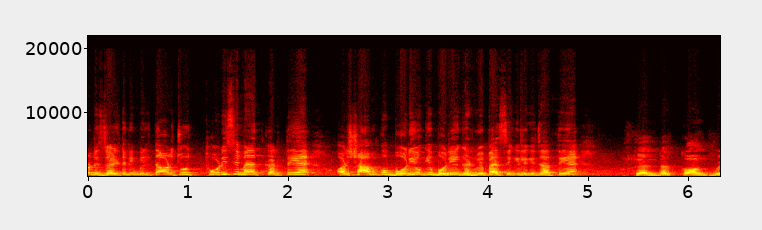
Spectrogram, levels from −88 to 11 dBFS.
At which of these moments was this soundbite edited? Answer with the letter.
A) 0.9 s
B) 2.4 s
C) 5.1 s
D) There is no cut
C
